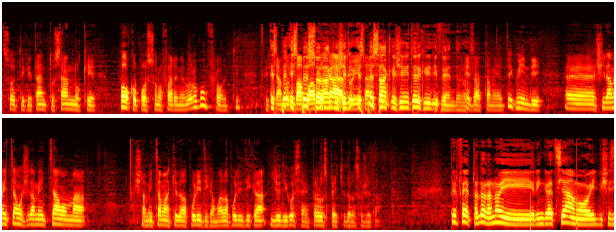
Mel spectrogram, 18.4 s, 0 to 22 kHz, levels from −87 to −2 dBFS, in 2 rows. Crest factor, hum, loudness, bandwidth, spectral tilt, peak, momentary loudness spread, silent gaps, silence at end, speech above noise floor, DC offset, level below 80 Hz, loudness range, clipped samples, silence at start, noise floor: 22 dB; none; -22 LUFS; 11.5 kHz; -5 dB/octave; -2 dBFS; 17 LU; none; 0 s; 35 dB; under 0.1%; -60 dBFS; 12 LU; under 0.1%; 0.05 s; -57 dBFS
